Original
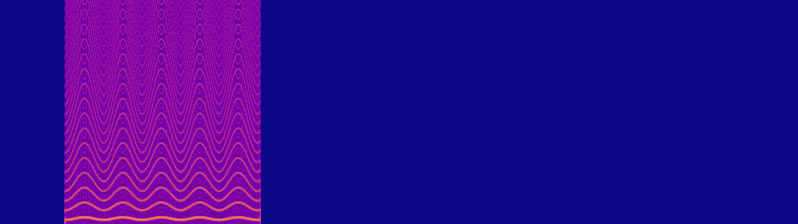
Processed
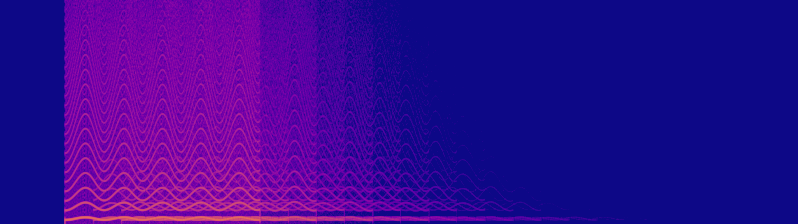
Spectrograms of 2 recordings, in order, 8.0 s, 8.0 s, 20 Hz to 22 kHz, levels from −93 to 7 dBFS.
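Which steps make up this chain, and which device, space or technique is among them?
multi-head tape echo (multi-head echo 0.281 s, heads first and second, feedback 46%, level -11.5 dB; wow and flutter); gain -4.5 dB

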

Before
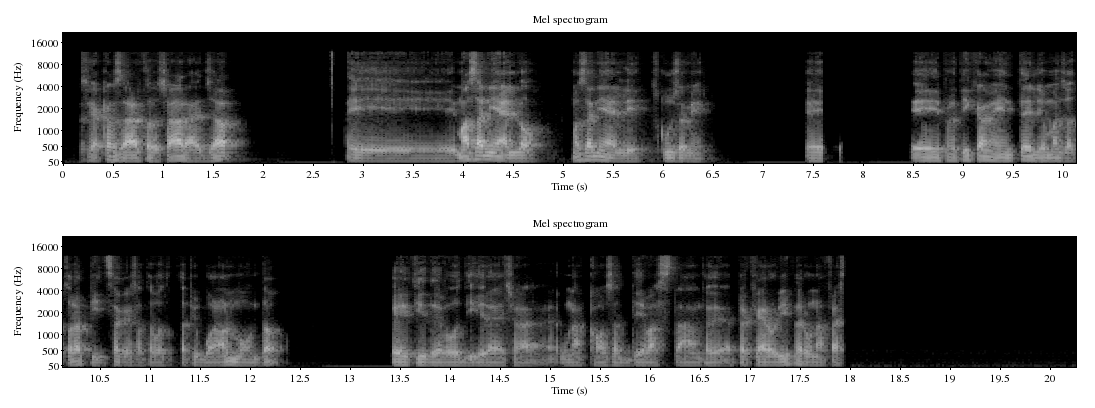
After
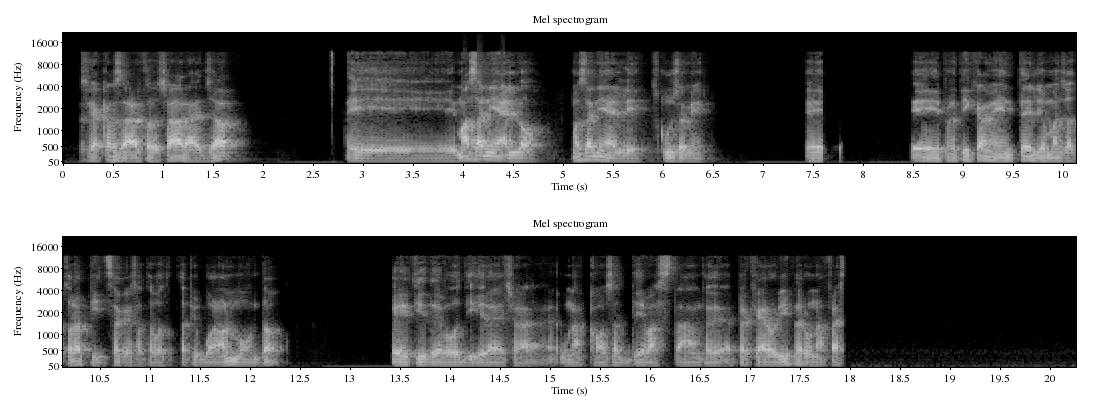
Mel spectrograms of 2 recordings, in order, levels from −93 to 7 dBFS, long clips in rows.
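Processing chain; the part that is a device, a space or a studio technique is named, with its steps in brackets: clipper into limiter (hard clip -11 dBFS, distortion -36 dB; limiter -15 dBFS, peak gain reduction 4 dB); gain +9 dB

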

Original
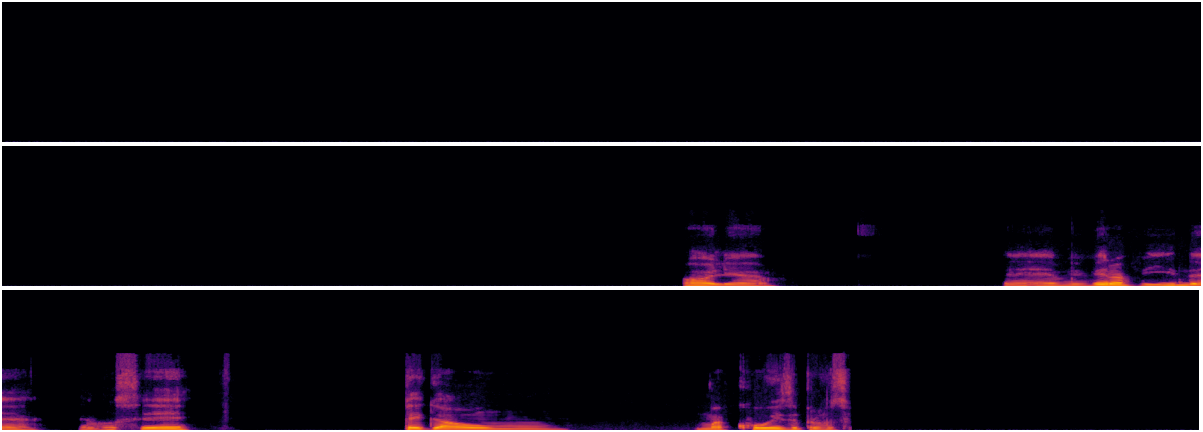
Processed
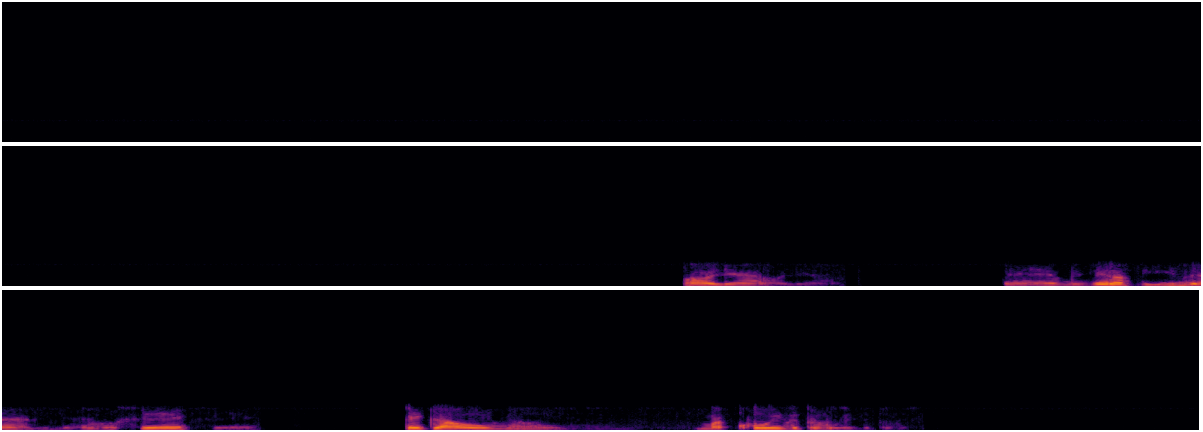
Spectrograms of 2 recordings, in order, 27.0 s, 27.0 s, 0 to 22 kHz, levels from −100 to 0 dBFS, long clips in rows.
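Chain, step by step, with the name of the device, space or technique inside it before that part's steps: HPF 49 Hz 6 dB/oct; dynamic EQ 1400 Hz, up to +4 dB, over -43 dBFS, Q 0.73; satellite phone (BPF 310–3100 Hz; echo 0.539 s -22.5 dB; gain -7.5 dB; AMR-NB 5.15 kbps 8000 Hz)

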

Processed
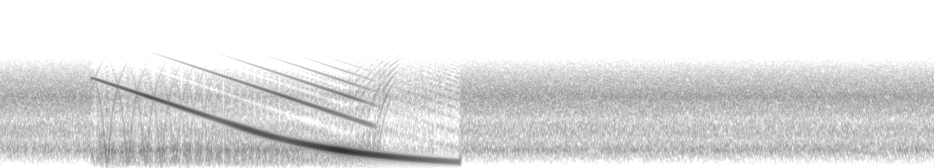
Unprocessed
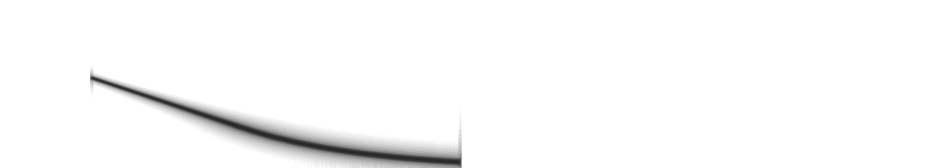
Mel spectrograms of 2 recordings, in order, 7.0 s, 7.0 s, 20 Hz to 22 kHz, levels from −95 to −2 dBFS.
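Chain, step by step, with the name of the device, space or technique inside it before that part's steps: digital answering machine (BPF 390–3100 Hz; delta modulation 32 kbps, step -46 dBFS; speaker cabinet 430–3000 Hz, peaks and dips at 450 Hz +8 dB, 700 Hz -7 dB, 1200 Hz -9 dB, 2100 Hz +7 dB); gain -1.5 dB

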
